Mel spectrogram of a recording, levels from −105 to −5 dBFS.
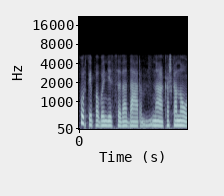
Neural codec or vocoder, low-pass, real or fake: none; 5.4 kHz; real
